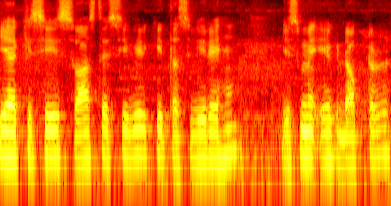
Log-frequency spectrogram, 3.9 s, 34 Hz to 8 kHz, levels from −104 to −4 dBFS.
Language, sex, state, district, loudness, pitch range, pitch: Hindi, male, Uttar Pradesh, Hamirpur, -27 LUFS, 115-125 Hz, 120 Hz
